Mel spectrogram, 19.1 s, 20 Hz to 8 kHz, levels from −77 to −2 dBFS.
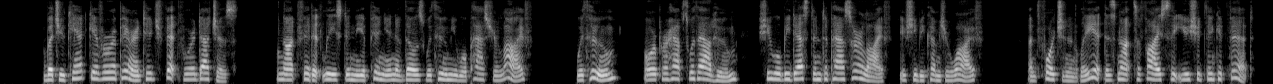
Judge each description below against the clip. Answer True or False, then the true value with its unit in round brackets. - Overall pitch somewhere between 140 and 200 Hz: True (190 Hz)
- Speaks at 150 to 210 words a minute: True (180 wpm)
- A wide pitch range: False (3.2 semitones)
